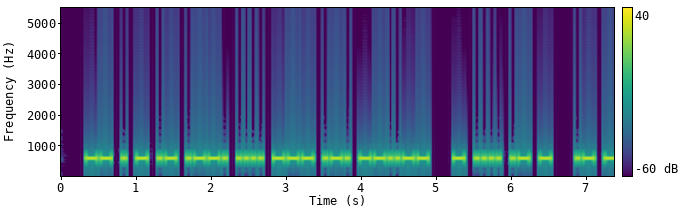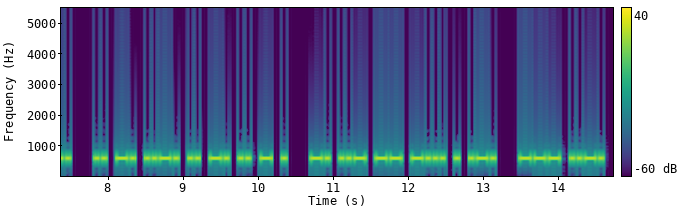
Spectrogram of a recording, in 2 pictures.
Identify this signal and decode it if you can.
Morse code, heard as a keyed tone, about 25 wpm, 600 Hz. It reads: METAPHOR, THAT AN INFINITE NUMBER OF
